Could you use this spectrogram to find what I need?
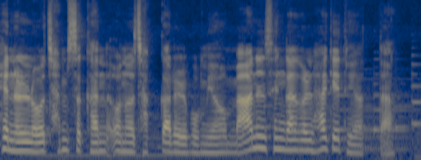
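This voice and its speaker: Music plays in the background while a woman speaks. She goes at a fairly slow pace with ordinary pitch variation. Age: old. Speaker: essayist; rural cafe owner. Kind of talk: essay reading.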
